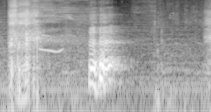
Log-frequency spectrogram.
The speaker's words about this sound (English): I sniffed right into the microphone there. That was very attractive. I'm now going to sniff over here.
